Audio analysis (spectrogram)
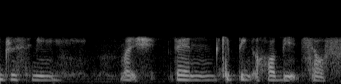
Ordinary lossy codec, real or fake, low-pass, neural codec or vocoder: Opus, 16 kbps; real; 3.6 kHz; none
